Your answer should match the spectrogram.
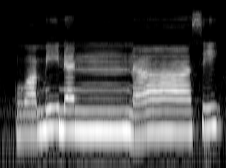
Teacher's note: यहाँ पे नून मुशद्दद का गुन्ना करेंगे और अलिफ मद्दा को हल्का सा खींचेंगे।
